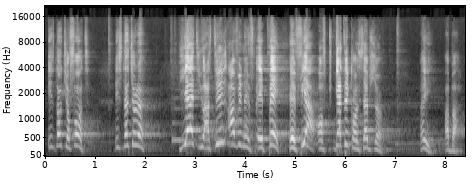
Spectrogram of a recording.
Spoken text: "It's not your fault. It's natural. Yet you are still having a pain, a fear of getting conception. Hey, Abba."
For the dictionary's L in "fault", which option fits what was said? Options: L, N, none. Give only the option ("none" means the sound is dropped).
none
